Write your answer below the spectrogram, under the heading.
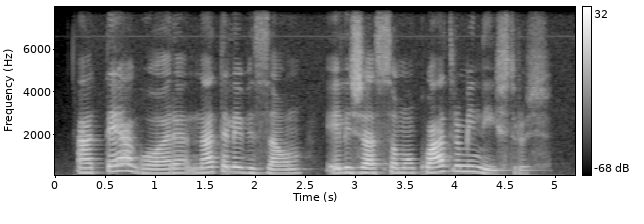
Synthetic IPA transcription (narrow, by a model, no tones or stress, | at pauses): at̪ɛaɡɔɾɐnɐt̪elevizɐ̃w̃elɪzʒasõmɐ̃w̃kwat̪ɾʊmĩniʃt̪ɾʊs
